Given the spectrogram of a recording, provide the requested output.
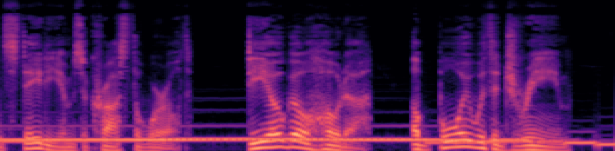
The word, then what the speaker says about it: Jota: know him as Dio Hod. The J pronounced like Hoda in Portuguese, a name that soon echoed in every major footballing arena.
